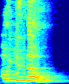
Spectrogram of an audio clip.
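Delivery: high, loud delighted surprise; real astonished outburst. Real, not acted. Surprised that host knows the park.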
